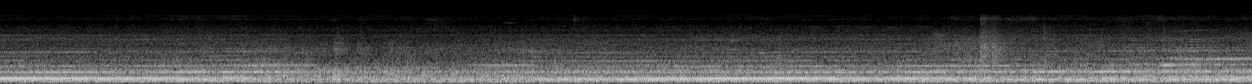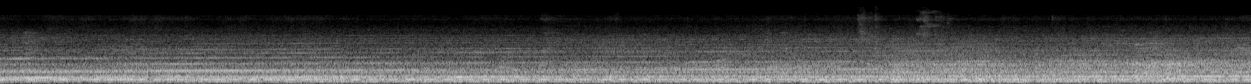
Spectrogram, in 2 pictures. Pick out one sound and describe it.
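A train rumbles and whines steadily along its track.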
